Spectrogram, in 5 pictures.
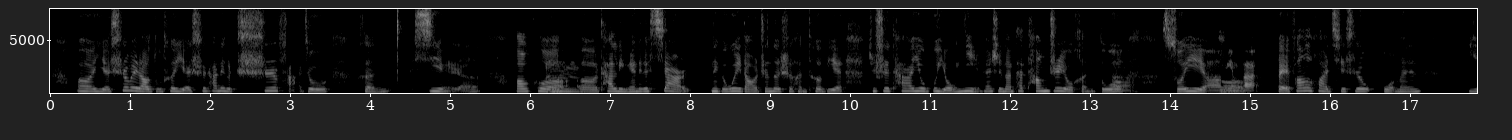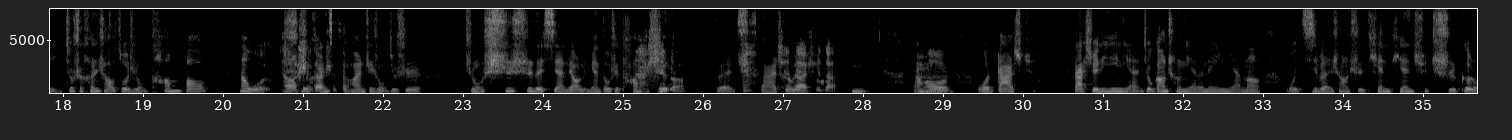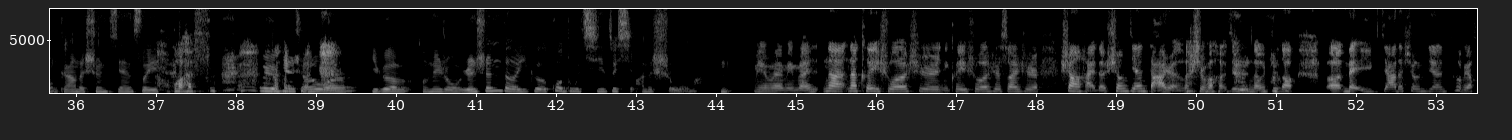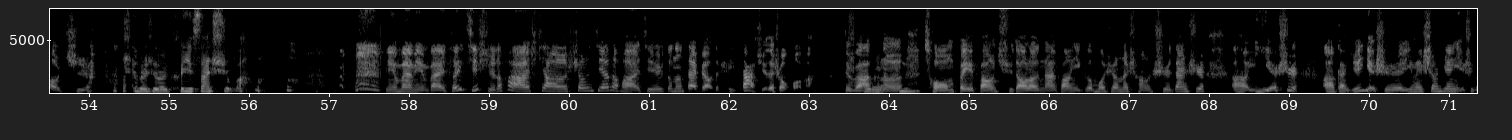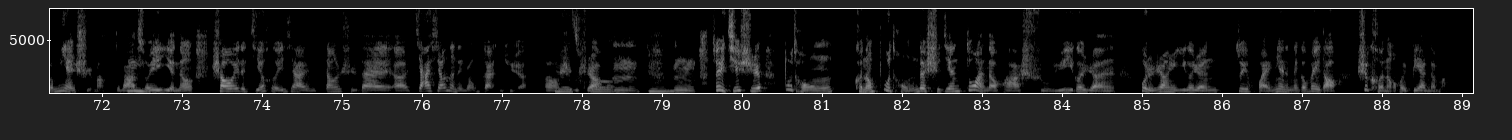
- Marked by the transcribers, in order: lip smack; laughing while speaking: "啊，是的"; laugh; laugh; laughing while speaking: "啊，哇塞"; laugh; laughing while speaking: "了是吧？就是"; laugh; laugh; laugh
- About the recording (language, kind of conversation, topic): Chinese, podcast, 你能分享一道让你怀念的童年味道吗？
